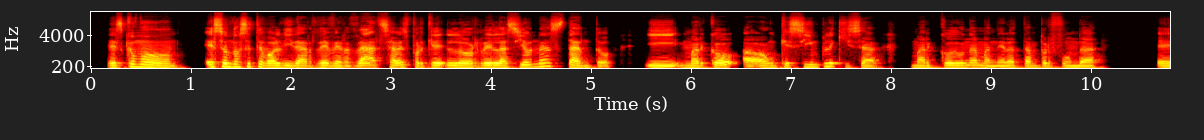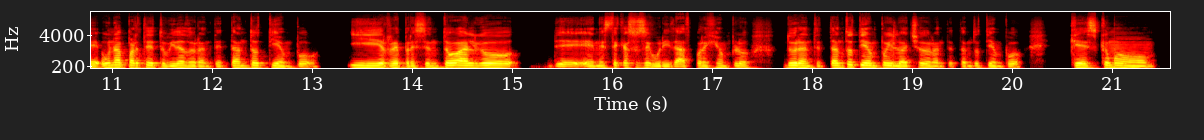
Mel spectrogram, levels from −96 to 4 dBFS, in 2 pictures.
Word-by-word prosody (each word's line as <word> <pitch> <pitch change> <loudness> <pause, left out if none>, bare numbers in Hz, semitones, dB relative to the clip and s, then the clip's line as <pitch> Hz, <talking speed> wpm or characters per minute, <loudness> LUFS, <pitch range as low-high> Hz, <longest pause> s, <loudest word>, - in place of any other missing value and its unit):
Es 150 0 +1
como, 150 -9 +1 0.2
eso 175 +6 +5
no 185 -3 +1
se 205 +3 +1
te - - -1
va 145 - +3
a - - +4
olvidar 140 -1 0
de 155 +2 +3
verdad, 140 +4 0
¿sabes? 160 0 0
Porque 150 -2 +1
lo 150 -1 +3
relacionas 170 +11 +1
tanto 130 -4 -1 0.3
y 140 -1 +1
marcó 145 +2 +1
a 125 - +1
aunque 145 +1 -1
simple, 170 +8 -2
quizá 130 - -5 0.3
marcó 135 +1 -1
de 145 - +2
una 155 +1 -1
manera 130 -1 -3
tan 140 -2 -3
profunda, 135 -2 -3 0.5
eh, 135 -1 +1
una 155 +3 +2
parte 155 -1 +1
de 145 - +1
tu 140 - -4
vida 130 +2 +2
durante 125 -1 -3
tanto 140 +2 -1
tiempo 140 - -3 0.3
y 145 -1 +3
representó 140 +1 +2
algo 145 -1 +4 0.2
de 125 0 -1
en 130 - -2
este 130 +4 -3
caso, 150 0 -4
seguridad, 125 -5 -1
por 140 - -2
ejemplo, 135 0 -4 0.3
durante 140 -3 +3
tanto 150 +3 0
tiempo. 150 -1 +2
Y 145 - +4
lo 130 - +3
ha 125 - +3
hecho 125 +3 -2
durante 125 -4 -4
tanto 125 +4 -7
tiempo, 130 0 -4 0.4
que 145 0 +4
es 135 0 -2
como 135 -6 0
140 Hz, 165 wpm, -25 LUFS, 130-150 Hz, 0.5 s, eso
